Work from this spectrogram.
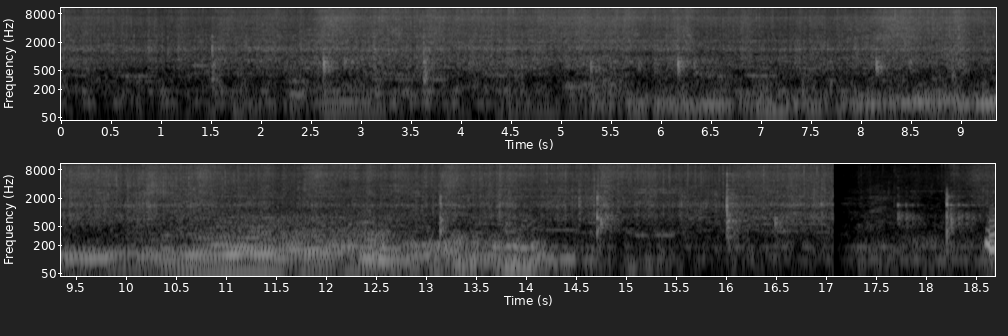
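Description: A spoon stirs green banana peel paste with sugar in a hot pan, producing steady scraping and a soft sizzle that continue for a long stretch, close and fairly quiet with no talking.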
